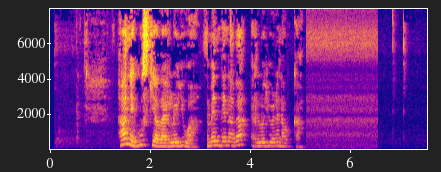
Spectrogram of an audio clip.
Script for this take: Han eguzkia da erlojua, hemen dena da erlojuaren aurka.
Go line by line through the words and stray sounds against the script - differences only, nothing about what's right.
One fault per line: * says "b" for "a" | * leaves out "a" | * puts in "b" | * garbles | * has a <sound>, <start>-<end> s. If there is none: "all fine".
all fine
